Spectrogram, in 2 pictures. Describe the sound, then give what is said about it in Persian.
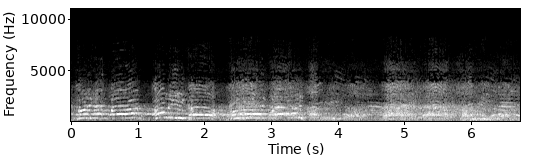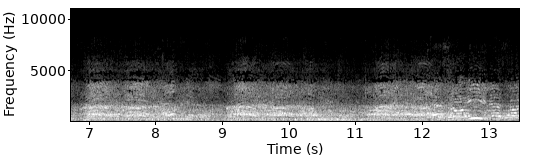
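A large crowd of demonstrators, men and women holding portraits of leaders, chants slogans against America and Israel after Friday prayers. The loud, steady rhythmic chanting from many voices continues throughout. “اشتراکداران تظاهرات ضد مخالفین زنان و مردان در دست پرتریت های رهبران عالی گذشته و فعلی بر ضد آمریکا و اسرائیل شعار می دادند.”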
